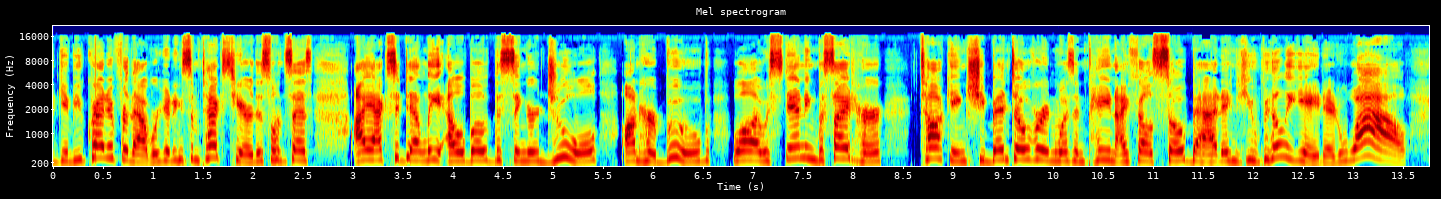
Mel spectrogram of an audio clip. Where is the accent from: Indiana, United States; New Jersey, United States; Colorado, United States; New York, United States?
Colorado, United States; The Broncos are my team. Born and raised in Colorado.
